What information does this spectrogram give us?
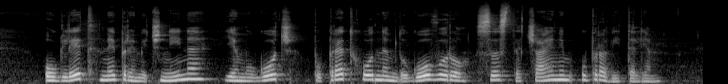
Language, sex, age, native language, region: Slovenian, female, 50-59, Slovenian, Drava region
